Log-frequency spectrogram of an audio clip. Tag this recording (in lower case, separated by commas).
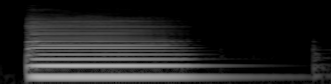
music, bowed string instrument, musical instrument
